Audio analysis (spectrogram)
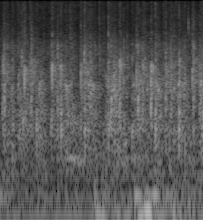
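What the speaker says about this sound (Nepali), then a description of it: "सबले ताली बजाएर यसोलाई धन्यवाद दिन्छौँ।" A church congregation applauds together in gratitude to Jesus, a steady wash of many hands clapping at close range for about two seconds, with no voices standing out above it.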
